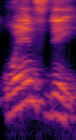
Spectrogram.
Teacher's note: এখানে ডি এর উচ্চারণ হবে না।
